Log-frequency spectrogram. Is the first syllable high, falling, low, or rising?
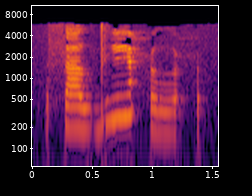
low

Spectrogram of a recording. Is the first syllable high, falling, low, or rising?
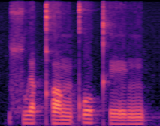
low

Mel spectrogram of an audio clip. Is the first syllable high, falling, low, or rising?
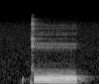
low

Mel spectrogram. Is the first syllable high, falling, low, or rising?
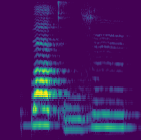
high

